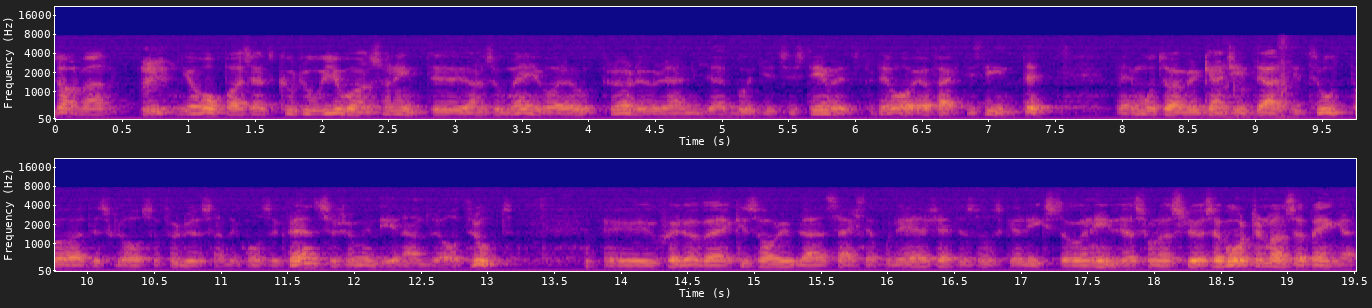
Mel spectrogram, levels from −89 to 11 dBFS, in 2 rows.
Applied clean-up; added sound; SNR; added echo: none; Cutlery, silverware / Drawer open or close; 18 dB; reverberation time 0.3 s.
